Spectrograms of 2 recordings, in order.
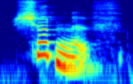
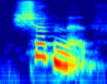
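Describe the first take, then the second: First: The words are run together in a contraction. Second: The same.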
